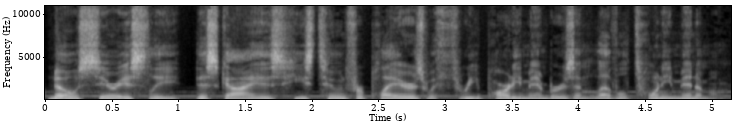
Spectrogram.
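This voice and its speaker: A man's voice: medium pitch, lively intonation, moderate pace, a little hiss or hum, close to an everyday voice. A man voicing an alarmed male guide avatar in a sci-fi game audiobook, urgent and cautioning. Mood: urgent warning. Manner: urgent, warning.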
